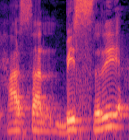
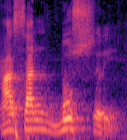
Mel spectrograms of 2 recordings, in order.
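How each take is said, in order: First: The first syllable of Basri has an i vowel. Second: The first syllable of Basri has a u vowel.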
